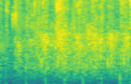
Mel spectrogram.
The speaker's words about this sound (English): Thank you very much for your patience. Amen. Why don't we give them all a hand clap again?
